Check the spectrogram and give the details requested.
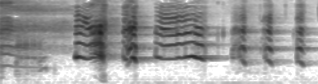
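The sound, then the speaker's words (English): A voice imitates a foghorn with two drawn-out, fairly high, nasal honking tones followed by three short, quick hoots, with no other sound around them. “I don't know exactly what a foghorn sounds like apart from like a big...”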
